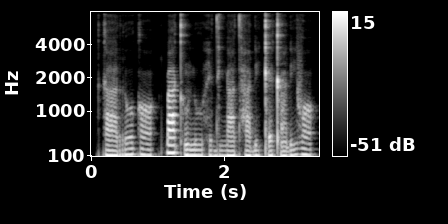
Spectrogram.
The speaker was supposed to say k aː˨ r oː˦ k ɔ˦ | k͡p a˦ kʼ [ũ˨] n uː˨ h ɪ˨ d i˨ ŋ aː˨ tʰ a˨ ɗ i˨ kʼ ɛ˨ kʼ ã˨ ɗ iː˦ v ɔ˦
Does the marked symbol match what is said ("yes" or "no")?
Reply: yes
